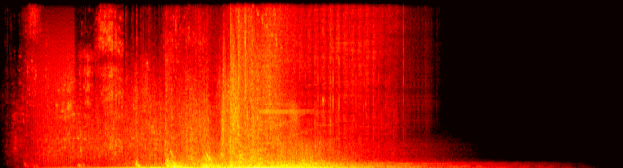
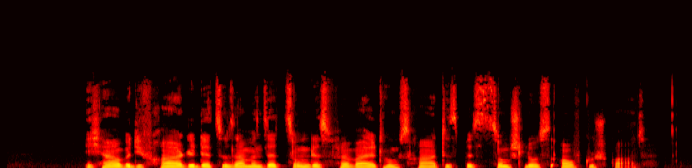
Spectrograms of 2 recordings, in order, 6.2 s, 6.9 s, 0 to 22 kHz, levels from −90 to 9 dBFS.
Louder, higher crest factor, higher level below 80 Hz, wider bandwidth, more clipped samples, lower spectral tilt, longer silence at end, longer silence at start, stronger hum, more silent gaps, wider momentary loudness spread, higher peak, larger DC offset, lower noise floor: first, -15 LUFS vs -27 LUFS; about the same, 16 dB vs 18 dB; first, -22 dBFS vs -74 dBFS; first, over 20 kHz vs 12 kHz; neither; about the same, -5 dB/octave vs -6 dB/octave; first, 2 s vs 0.5 s; second, 0.3 s vs 0.85 s; neither; neither; first, 22 LU vs 11 LU; first, 0 dBFS vs -8 dBFS; neither; second, -75 dBFS vs -80 dBFS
